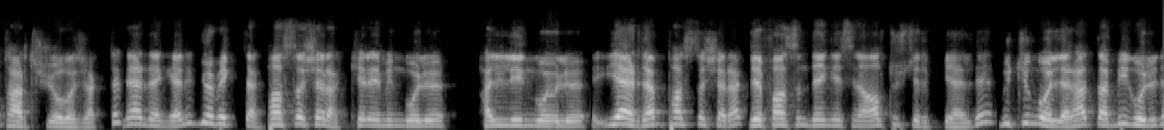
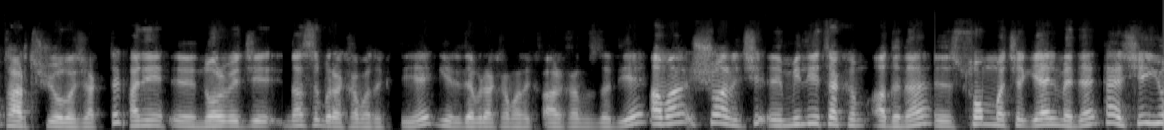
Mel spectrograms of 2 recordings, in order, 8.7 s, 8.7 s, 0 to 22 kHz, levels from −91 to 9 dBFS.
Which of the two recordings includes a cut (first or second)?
first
